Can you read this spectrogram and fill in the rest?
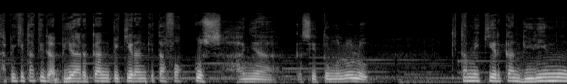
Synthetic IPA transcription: t̪ḁpikit̪at̪idaʔ̚biarkanpikiɾankit̪afokʊshaɲa | kəsit̪uməlulu | ki̥t̪amikɪrkandiɾimu

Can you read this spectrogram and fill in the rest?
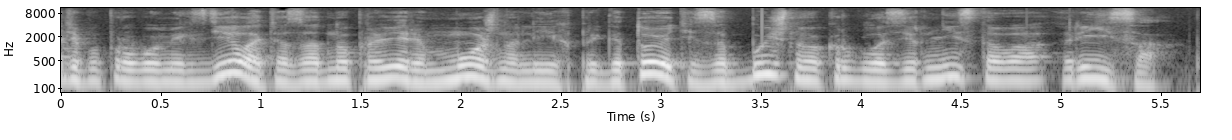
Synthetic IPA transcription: tʲɪpɐpɾo̞bʊjɪmixzʲdʲe̞lˠətʲɐzɐːd̪no̞pɾɐvʲeɾʲɪəmːo̞ʐnəlʲɪixpɾʲɪɡɐt̪o̞vʲɪtʲɪzɐbɨt͡ɕnəvəkɾuɡlˠəzʲɪrnʲist̪əvəɾʲisə

